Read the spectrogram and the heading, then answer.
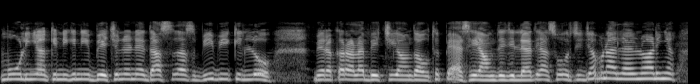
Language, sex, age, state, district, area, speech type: Dogri, female, 45-60, Jammu and Kashmir, Samba, rural, spontaneous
